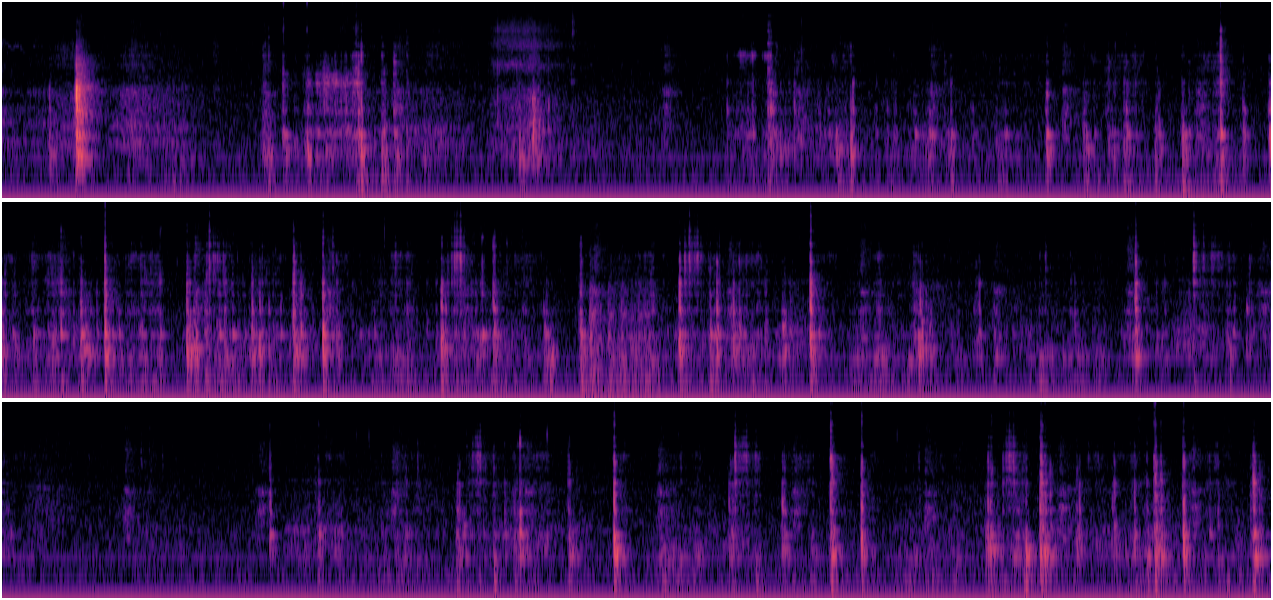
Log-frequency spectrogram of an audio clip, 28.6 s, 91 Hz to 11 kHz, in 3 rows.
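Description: Hand-tapping a 9BA thread (about 1.7 mm) with a small tap turned through a drilled guide sleeve: irregular small metallic clicks and ticks as the tap holder is worked back and forth, with one sharper click about half a second in. A steady low hum runs underneath.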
